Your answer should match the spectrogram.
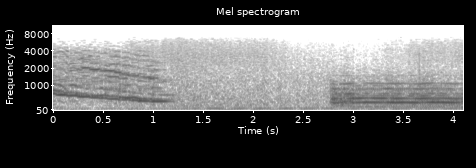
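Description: Orchestral cartoon score: a falling glide in pitch over about the first second, then a quieter stretch of hiss. About three seconds in, a held brass chord comes in.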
